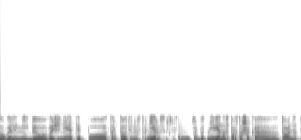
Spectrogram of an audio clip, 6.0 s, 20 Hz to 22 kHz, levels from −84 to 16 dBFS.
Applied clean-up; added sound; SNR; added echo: neural mask model Resemble Enhance denoiser.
